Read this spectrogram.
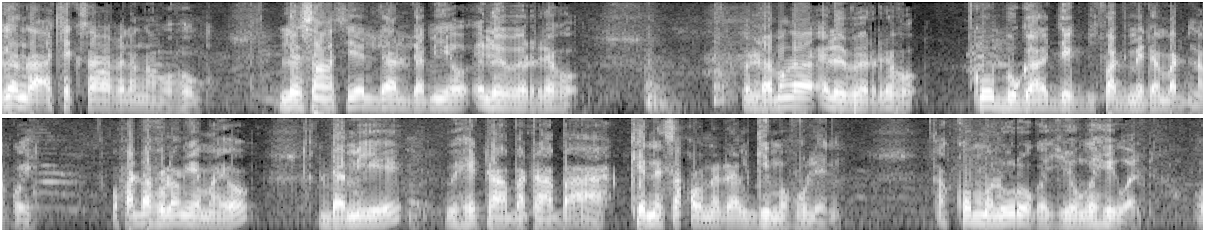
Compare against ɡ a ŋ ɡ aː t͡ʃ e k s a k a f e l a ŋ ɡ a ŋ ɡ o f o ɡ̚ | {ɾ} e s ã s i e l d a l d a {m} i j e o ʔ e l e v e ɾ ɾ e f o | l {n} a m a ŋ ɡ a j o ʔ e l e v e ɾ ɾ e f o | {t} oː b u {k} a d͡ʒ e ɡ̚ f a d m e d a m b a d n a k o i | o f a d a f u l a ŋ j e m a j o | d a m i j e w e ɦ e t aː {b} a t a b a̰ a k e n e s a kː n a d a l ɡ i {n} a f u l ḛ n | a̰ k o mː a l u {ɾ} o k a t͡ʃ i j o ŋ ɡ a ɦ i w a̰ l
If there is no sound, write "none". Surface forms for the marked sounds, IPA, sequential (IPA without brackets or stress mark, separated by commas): l, m, d, k, ɡ, b, m, ɾ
